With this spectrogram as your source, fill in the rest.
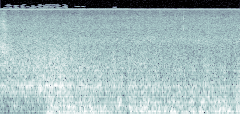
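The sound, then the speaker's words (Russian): Heavy rain pours steadily while a deep, rolling rumble of thunder fills the background for the whole stretch, dense and fairly loud with no voices. “Дождь продолжался. Жестокий, нескончаемый дождь.”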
